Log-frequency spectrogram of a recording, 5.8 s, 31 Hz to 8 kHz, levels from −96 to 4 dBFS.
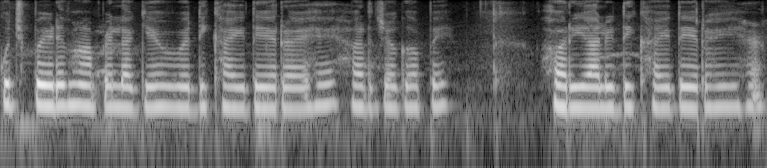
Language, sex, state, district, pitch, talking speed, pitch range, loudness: Hindi, female, Uttar Pradesh, Jyotiba Phule Nagar, 230 Hz, 185 wpm, 225-235 Hz, -18 LUFS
